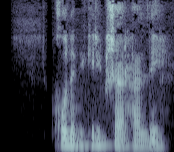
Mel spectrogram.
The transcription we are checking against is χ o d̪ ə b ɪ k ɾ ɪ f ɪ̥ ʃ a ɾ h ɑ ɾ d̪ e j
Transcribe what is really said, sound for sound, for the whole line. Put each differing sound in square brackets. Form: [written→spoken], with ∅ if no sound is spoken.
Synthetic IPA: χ o d̪ ə b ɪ k ɾ [ɪ→i] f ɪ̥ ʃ [a→ɑ] ɾ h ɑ [ɾ→l] d̪ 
